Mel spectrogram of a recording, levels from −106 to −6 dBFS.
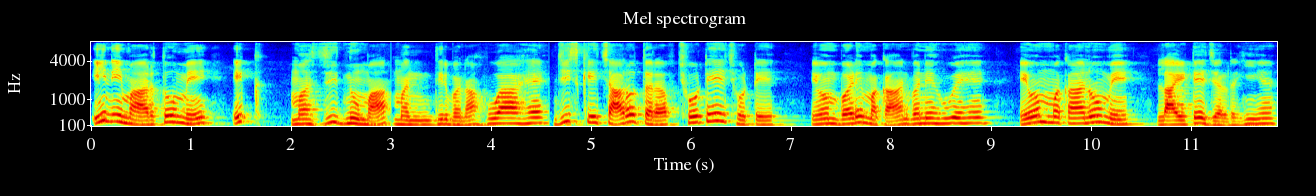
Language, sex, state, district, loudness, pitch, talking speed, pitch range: Hindi, male, Bihar, Gopalganj, -17 LUFS, 175 Hz, 135 wpm, 150-195 Hz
